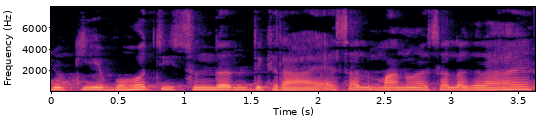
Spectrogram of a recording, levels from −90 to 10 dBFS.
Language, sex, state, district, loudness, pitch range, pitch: Hindi, female, Uttar Pradesh, Etah, -15 LUFS, 185-200 Hz, 190 Hz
